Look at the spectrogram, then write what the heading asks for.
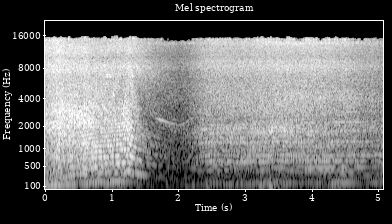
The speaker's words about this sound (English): And really kind of what tipped us off that they were there is the lights of the drone and that buzzing noise.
